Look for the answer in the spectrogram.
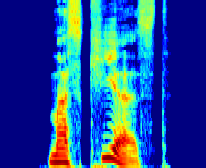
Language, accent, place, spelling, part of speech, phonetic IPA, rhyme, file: German, Germany, Berlin, maskierst, verb, [masˈkiːɐ̯st], -iːɐ̯st, De-maskierst.ogg
- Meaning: second-person singular present of maskieren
